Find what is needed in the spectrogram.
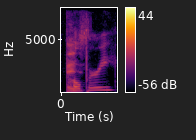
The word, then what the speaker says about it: potpourri: Potpourri? – Yeah, potpourri. I think you spell it POTPOURRI or something. I think. – POTP? – Yeah, POTP. – Oh, so the T is silent.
